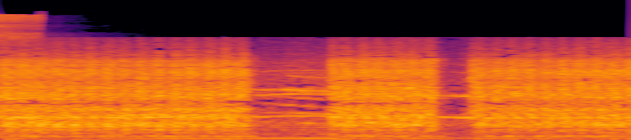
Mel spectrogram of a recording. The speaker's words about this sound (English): Sirens. Machine guns.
